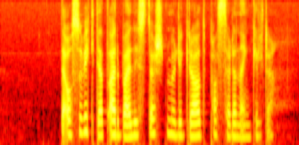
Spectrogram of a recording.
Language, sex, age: Norwegian, female, 21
